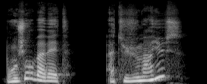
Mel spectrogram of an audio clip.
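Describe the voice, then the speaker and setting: A man's voice: fairly high pitch, big pitch swings, moderate pace, dark tone, slightly rough, voice pushed up. Storybook little dog, hopeful and eager, man reads it. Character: small devoted male dog, hopeful and anxious.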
